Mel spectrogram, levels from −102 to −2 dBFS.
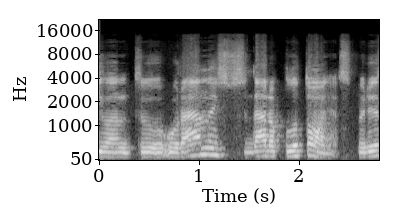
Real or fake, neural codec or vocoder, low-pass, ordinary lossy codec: fake; vocoder, 44.1 kHz, 128 mel bands every 256 samples, BigVGAN v2; 14.4 kHz; AAC, 64 kbps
